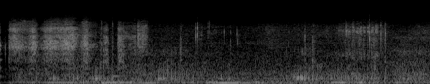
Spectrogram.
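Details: Siamese kitten purring very loudly indoors, a low rumbling purr rising and fading in short phases with each breath, over scratchy rustling and handling noise.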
